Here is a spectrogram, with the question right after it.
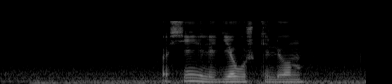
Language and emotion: Russian, neutral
